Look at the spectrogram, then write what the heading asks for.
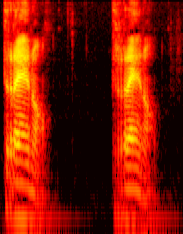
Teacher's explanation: it never becomes a ch sound, basically, Italian T. It's always t.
